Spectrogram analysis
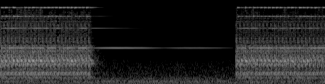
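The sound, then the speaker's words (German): A telephone rings with an incoming call from a newsroom's head office. Two bright, sustained electronic ring bursts are separated by about a second and a half of near silence. “Anruf aus der Hamburger Chefredaktion.”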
